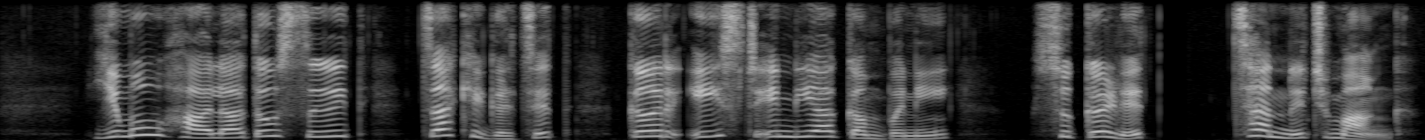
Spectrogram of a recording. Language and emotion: Kashmiri, neutral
